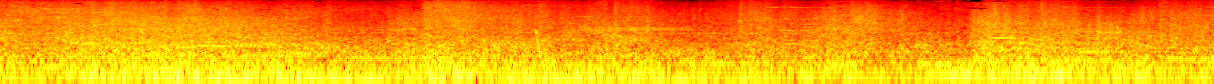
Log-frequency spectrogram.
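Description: Game spells and attacks crackle and boom in a fight.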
